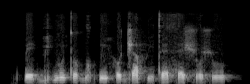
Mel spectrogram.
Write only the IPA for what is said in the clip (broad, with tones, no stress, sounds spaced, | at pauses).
k͡p e˨ ɡ͡b i˨˦ ɡ ũ˦˨ t o˨˦ ɡ o˦˨ k͡p ĩ˧ h o˨ d͡ʒ a˧ f i˨ t ɛ˨ s ɛ˨ ʃ o˨ ʃ u˧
